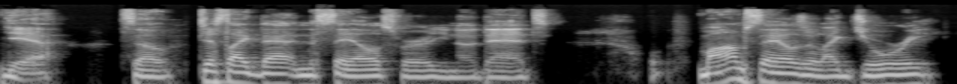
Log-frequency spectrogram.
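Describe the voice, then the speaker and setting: A man's voice: low voice, unhurried. A young man co-hosting a casual podcast, laughing often as he talks loosely and profanely. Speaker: podcast co-host. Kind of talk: casual chat.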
